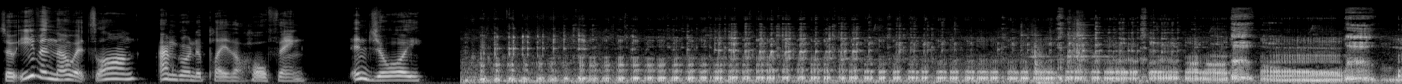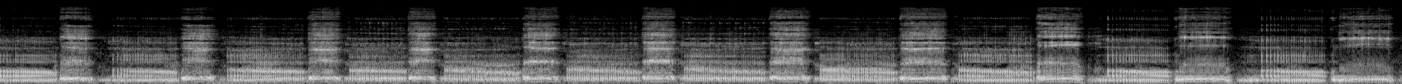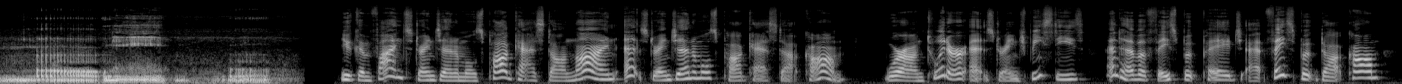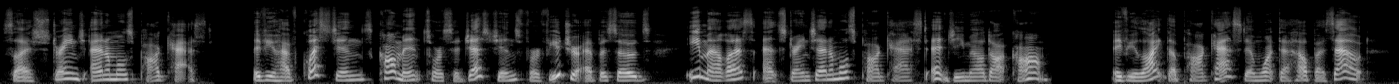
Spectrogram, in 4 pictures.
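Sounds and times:
speech: 0:00.0 - 0:04.3, 0:31.6 - 0:52.6, 0:53.2 - 0:56.0
male koala mating bellow: 0:04.6 - 0:30.8.

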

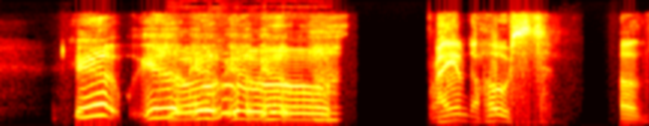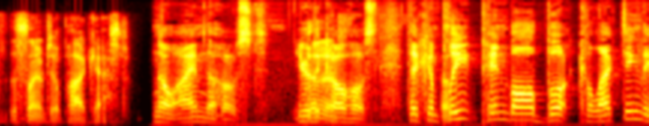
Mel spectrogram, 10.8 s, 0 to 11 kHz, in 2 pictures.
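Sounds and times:
person yawning loudly: 0:00.6 - 0:02.9
speech: 0:00.6 - 0:02.9, 0:03.6 - 0:04.6, 0:05.2 - 0:10.8.

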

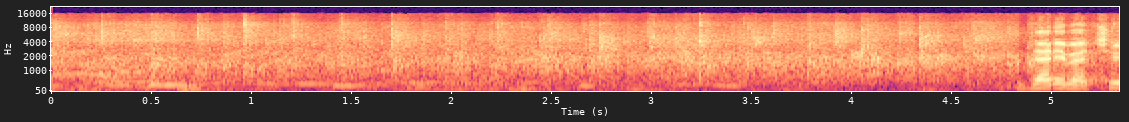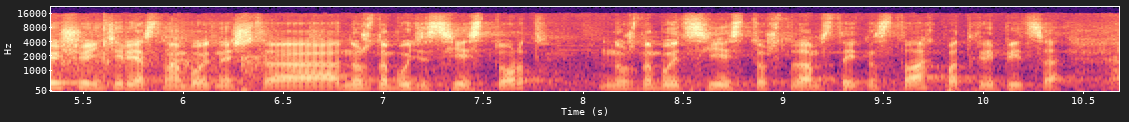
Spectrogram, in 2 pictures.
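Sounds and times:
room full of people applauding: 0:00.0 - 0:07.0
speech: 0:04.8 - 0:10.6.

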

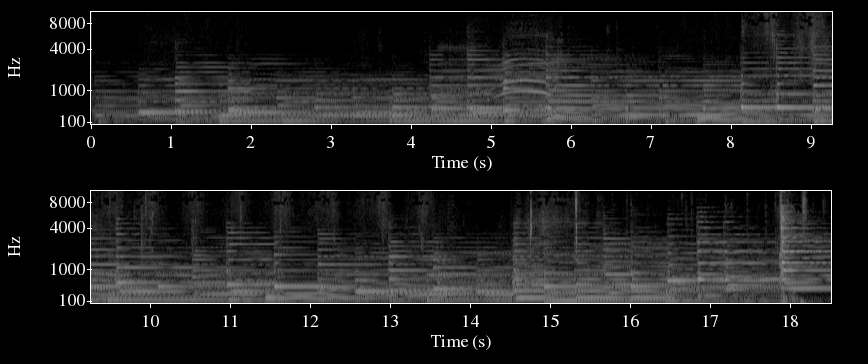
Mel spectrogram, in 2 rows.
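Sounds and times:
loud fortissimo piano playing: 0:00.0 - 0:18.4
cat meowing: 0:04.8 - 0:06.3.

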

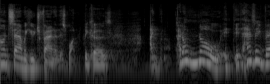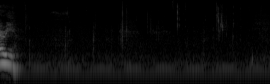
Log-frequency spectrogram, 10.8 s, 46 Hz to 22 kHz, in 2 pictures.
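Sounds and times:
speech: 0:00.0 - 0:05.8
chewing crunchy crystals in aged cheese: 0:06.6 - 0:10.8.

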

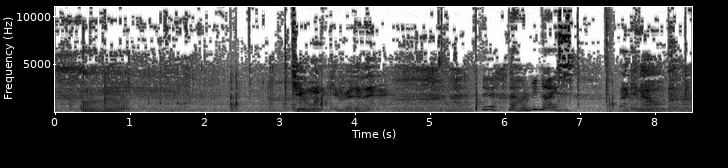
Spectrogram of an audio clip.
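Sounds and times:
monstrous demon dog snarling: 0:00.2 - 0:01.1
speech: 0:03.2 - 0:04.8, 0:05.7 - 0:08.4.

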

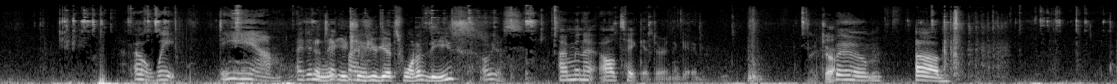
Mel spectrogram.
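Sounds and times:
metal coins clinking as they are handed out as pay: 0:00.5 - 0:06.9, 0:08.9 - 0:11.1
speech: 0:01.3 - 0:07.2, 0:08.2 - 0:09.7.

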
